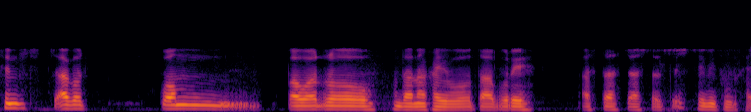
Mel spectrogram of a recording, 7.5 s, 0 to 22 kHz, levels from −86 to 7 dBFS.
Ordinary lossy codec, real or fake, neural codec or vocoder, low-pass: Opus, 24 kbps; fake; autoencoder, 48 kHz, 128 numbers a frame, DAC-VAE, trained on Japanese speech; 3.6 kHz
